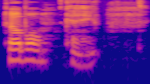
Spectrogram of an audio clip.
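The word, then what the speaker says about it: Tubal-cain: Oh, actually, separate it, tell you how to pronounce it. That's nice. Tubal Cain.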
